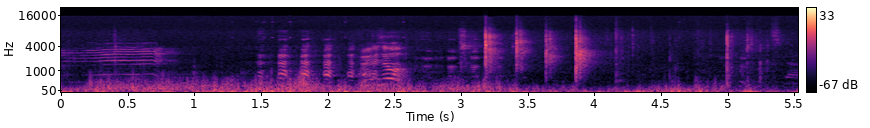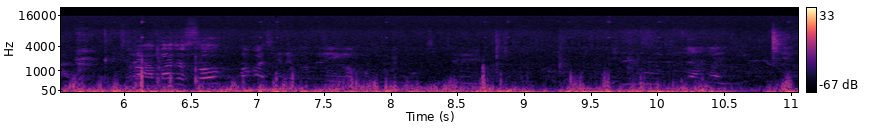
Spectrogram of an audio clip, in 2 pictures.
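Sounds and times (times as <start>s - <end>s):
person shouting: 0.0s - 0.9s
wind rumble on microphone: 0.0s - 11.0s.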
